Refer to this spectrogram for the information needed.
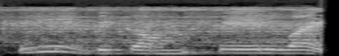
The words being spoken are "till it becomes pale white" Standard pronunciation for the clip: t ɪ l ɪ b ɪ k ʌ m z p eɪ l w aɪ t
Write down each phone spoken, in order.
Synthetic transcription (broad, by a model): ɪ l ɪ b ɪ k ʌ m p eɪ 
